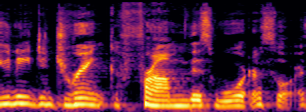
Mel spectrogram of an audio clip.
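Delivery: ordinary delivery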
